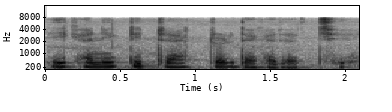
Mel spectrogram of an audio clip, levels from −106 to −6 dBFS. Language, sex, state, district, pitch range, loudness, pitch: Bengali, female, West Bengal, Cooch Behar, 200-240 Hz, -16 LUFS, 225 Hz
